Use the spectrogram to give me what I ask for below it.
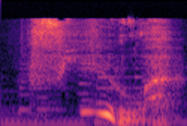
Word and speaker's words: phew: 今天讲呢就是呢，当我们发生了一些很险的事， OK，哇很险啊，好在最尾呢就没事，这样我们英文呢那个很舒缓的语气呢，我们就会呢用讲 few, OK? It sounds like F-E-W, OK? But it's spelt as P-H-E-W, 全部是 P-H-E-W, few.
